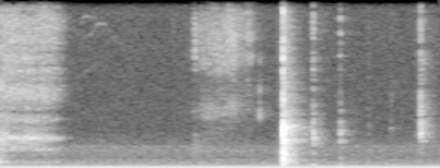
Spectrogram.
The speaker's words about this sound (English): Pity clap's good.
